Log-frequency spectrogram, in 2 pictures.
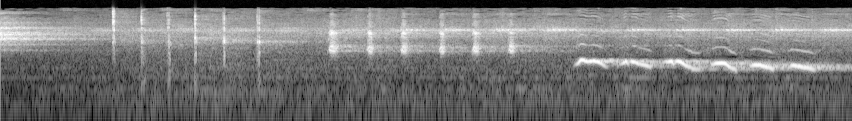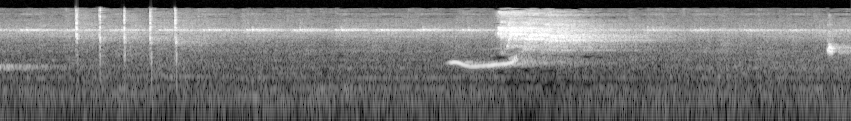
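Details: White-rumped shama from Tangse, Aceh, singing: sharp ticking clicks, then a run of looping, wavering whistled notes, a brief upward-swooping whistle and a loud burst, over a steady thin high-pitched whine in the background.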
